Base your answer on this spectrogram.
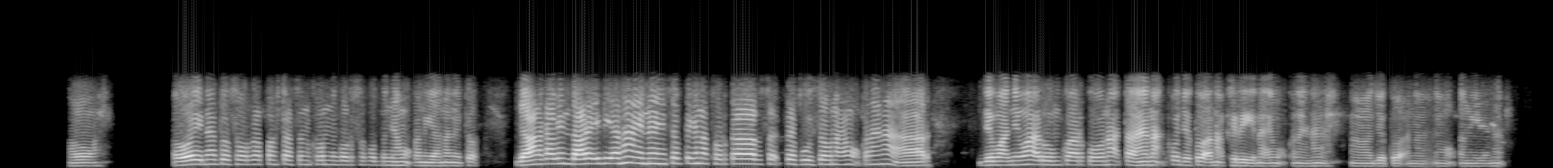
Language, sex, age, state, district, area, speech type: Santali, male, 18-30, Jharkhand, East Singhbhum, rural, conversation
